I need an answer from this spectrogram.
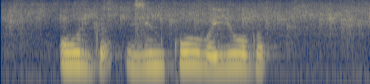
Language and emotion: Russian, sad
